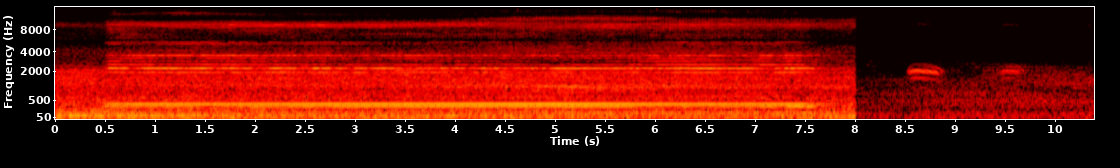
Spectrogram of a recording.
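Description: Outdoor road ambience: steady traffic and air noise with a held tone through most of it. It cuts off suddenly about eight seconds in to a quieter background, where a crow caws twice near the end.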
